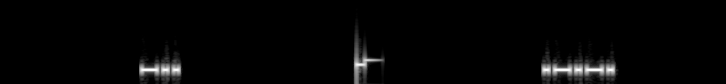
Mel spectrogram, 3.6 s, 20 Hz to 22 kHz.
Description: Morse code, heard as a keyed tone, about 44 wpm, 700 Hz. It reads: D <AR>
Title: Single Character (Letter:Number:Punctuation:Prosign) Alt 45wpm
